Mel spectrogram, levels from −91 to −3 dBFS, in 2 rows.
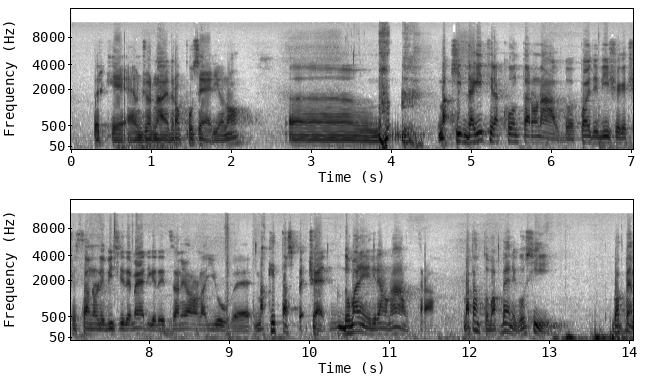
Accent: native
